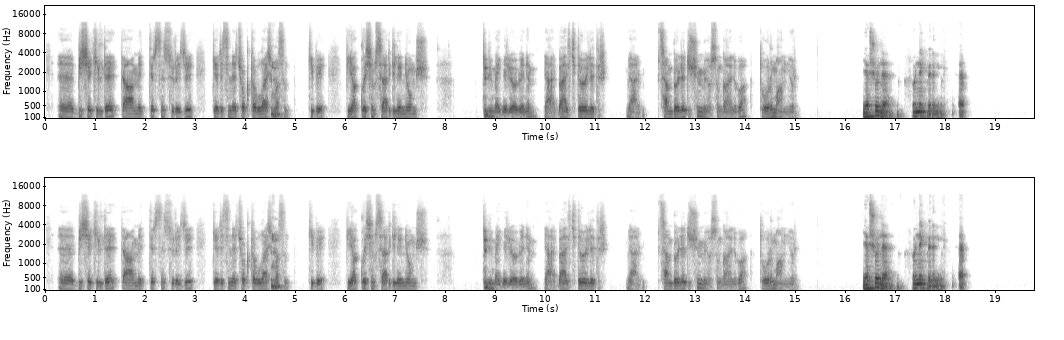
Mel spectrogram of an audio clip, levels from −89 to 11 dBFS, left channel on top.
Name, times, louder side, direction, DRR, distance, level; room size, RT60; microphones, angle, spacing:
voice 1, 0.0-4.8 5.3-7.6 7.9-8.1 8.7-11.2 11.6-11.9 12.2-14.0 14.3-15.0, left 2 dB, 30° left, 0.6 m, -29 dB
voice 2, 16.3-18.0 18.3-18.4, right 1 dB, 20° right, 0.5 m, -21 dB
6.6 x 2.8 x 2.7 m
head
